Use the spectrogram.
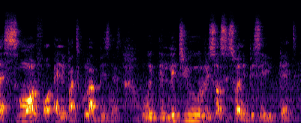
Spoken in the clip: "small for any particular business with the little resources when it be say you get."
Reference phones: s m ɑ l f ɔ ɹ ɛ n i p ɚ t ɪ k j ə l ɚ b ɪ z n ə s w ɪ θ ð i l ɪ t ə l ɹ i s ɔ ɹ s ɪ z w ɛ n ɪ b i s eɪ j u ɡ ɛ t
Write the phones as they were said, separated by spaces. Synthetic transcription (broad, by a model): s m ɑ l f ɔ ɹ ɛ n i p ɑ t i k j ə l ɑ b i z n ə s w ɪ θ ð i l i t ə ɹ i s ɔ s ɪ s w ɛ n ɪ b i s eɪ j u ɡ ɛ t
